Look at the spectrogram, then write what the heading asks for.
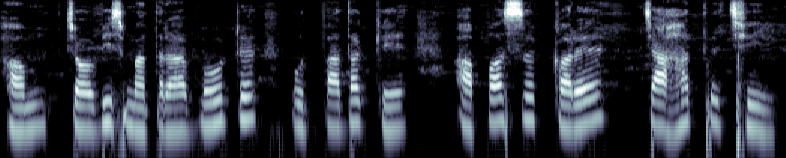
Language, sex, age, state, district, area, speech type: Maithili, male, 18-30, Bihar, Sitamarhi, rural, read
